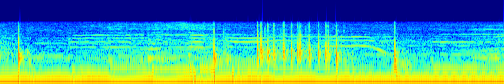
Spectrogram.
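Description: Aerial fireworks bursting: single sharp bangs, with a quick run of crackling reports about halfway through.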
